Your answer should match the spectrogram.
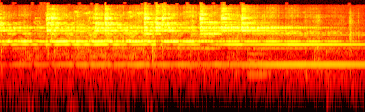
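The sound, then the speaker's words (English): A bell rings continuously with a bright metallic tone, struck again and again in quick, slightly uneven succession while its steady ringing overtones sustain underneath. No one speaks. “It's a bell of glory.”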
